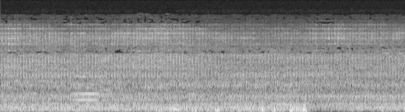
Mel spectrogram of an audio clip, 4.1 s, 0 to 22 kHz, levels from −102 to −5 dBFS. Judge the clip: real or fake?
real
